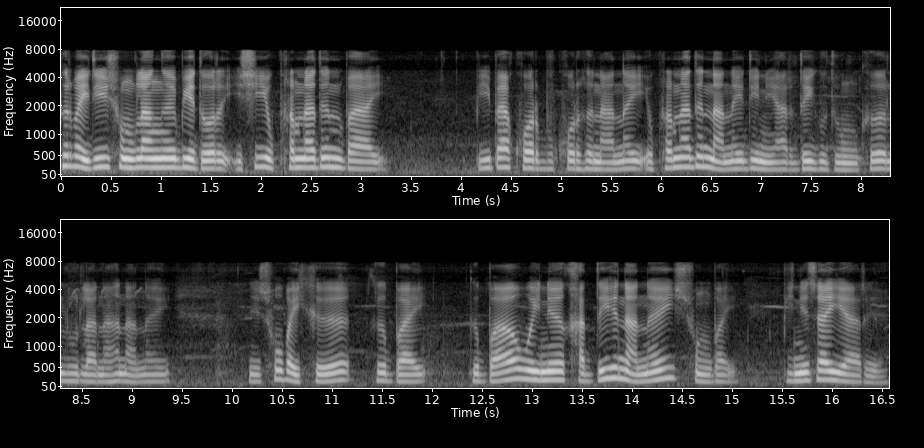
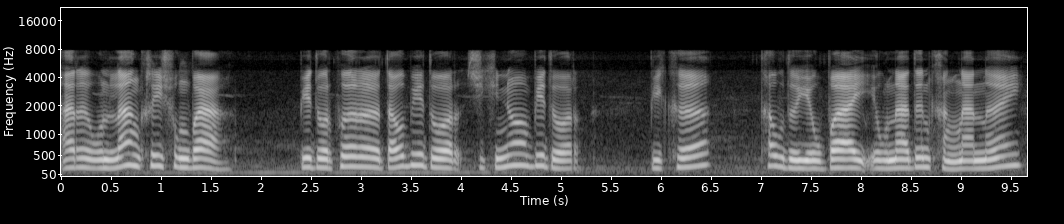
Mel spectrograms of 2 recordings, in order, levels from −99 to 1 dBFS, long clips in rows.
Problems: constant background noise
